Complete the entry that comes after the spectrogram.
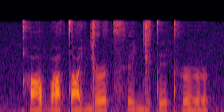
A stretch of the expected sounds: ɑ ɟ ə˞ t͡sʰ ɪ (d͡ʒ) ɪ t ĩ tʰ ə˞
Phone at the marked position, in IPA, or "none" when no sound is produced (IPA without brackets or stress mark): ɟ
